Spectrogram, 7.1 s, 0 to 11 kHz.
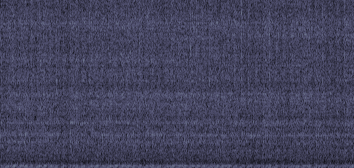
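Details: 1986 Yamaha Venture XVZ1300, about 30,200 km, while its carbs were being balanced: an even, steady low idle with a smooth pulse and no misses or knocks. Normal idle.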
